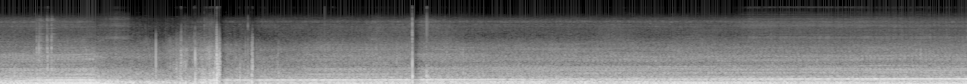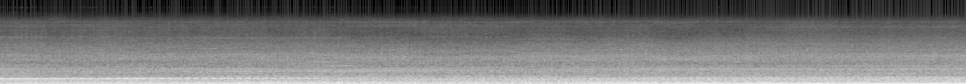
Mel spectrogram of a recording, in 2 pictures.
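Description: Engine and road noise heard from inside a moving vehicle: a steady low rumble with a hum that rises slowly in pitch over the first twenty seconds. Two sharp clicks come a few seconds in.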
